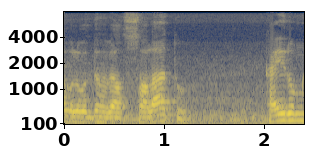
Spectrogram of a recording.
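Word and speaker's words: الصلاة خير: দেখেন যদি আপনি ফজরের আজান দেন অনেকে বলে আসসালাতু খাইরুম অর্থাৎ এখানেও সদের জায়গা সিন উচ্চারণ করে তো দেখেন এক অক্ষরের জায়গা আরেকটা অক্ষর উচ্চারণ হচ্ছে লাহান জলি হচ্ছে এখানে হাইয়া আসসালাতু বলতে হবে সদ দিয়ে আসসালাতু খাইরুম অনেকে বলে খাইরুম অর্থাৎ খ উচ্চারণ করতে পারে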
